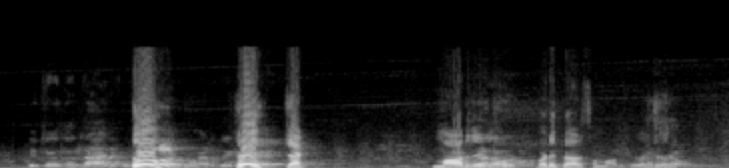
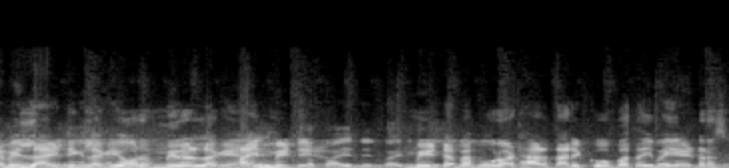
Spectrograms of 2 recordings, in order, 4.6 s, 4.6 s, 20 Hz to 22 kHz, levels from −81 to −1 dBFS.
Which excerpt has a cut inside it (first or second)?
second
